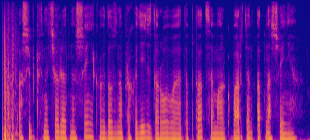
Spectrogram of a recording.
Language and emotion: Russian, neutral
